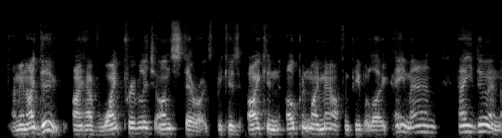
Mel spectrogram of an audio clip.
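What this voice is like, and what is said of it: British accent. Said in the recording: “somebody with a British accent ... just because of my accent”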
